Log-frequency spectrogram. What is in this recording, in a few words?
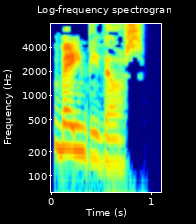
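"veintidos", Spanish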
